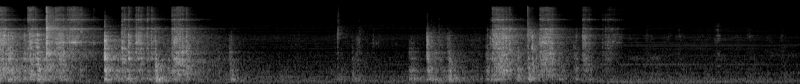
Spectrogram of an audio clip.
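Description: Hand ratchet wrench clicking in short runs, with quiet gaps between, as bolts on the transmission are loosened for its removal.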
